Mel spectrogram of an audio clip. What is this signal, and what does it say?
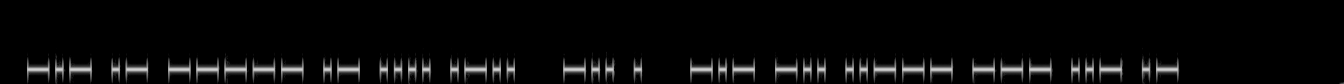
Morse code, heard as a keyed tone, about 17 wpm, 700 Hz. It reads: KA0AHL DE KD2OUA
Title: USA Callsign DE Callsign 17wpm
